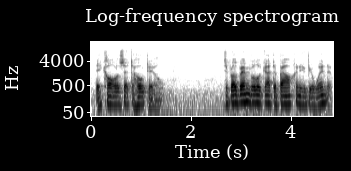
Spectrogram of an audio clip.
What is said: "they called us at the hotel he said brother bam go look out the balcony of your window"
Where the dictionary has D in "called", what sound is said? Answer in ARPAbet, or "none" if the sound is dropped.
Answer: none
